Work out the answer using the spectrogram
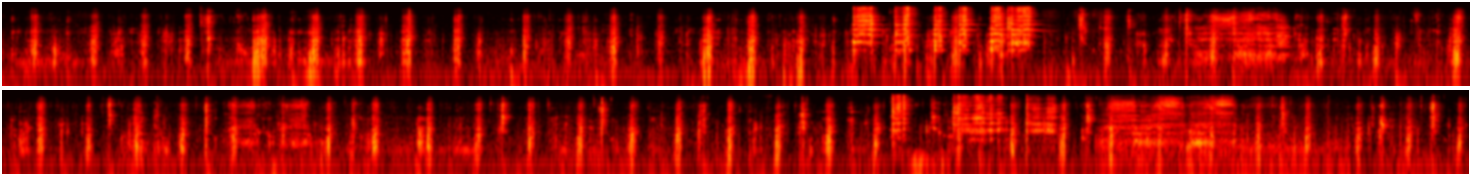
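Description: A person eating ramen and chonggak (ponytail radish) kimchi: many quick, irregular crunches and chewing clicks, with a few longer, louder noisy stretches about nine, twelve and twenty-five seconds in.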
